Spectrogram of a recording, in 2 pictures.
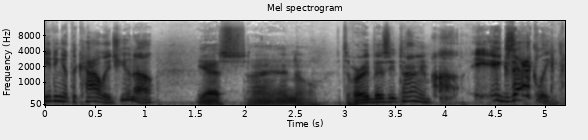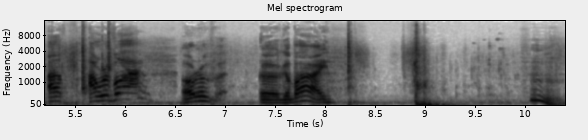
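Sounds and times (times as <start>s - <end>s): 
speech: 0.0s - 8.3s, 10.0s - 10.3s
door slamming shut: 8.8s - 9.4s.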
